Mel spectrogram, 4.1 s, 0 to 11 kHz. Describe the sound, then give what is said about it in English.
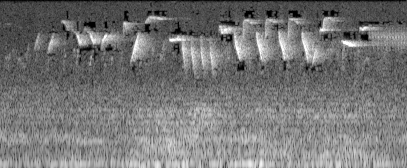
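Birdsong recorded in a garden, a 35-minute loop: repeated bright chirps and short whistled phrases overlap in a steady stream over a soft outdoor background hiss with no talking. “with this 35-minute loop of Birdsong that I'd recorded in my garden 9 months before for something completely different.”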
